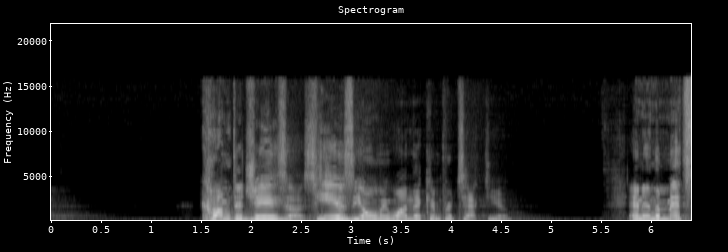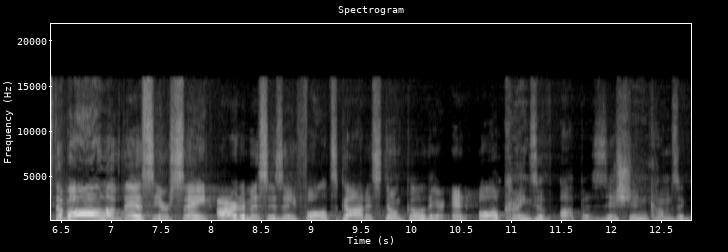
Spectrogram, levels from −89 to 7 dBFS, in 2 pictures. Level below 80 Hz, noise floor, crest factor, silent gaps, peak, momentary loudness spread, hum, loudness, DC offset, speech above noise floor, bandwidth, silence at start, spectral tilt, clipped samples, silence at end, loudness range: -72 dBFS; -71 dBFS; 18 dB; none; -6 dBFS; 15 LU; none; -23 LUFS; under 0.1%; 47 dB; 16.5 kHz; 1.5 s; -3.5 dB/octave; under 0.1%; 0 s; 9 LU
